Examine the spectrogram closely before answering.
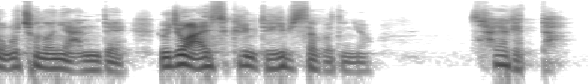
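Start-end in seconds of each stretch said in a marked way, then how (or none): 3.1-3.8 a secret little resolve, breathed out; whispered thought. Retold or imitated. Pastor voicing his own thought in the store, whispered. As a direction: whisper 사야겠다 to yourself, decided. Inner decision to buy ice cream.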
